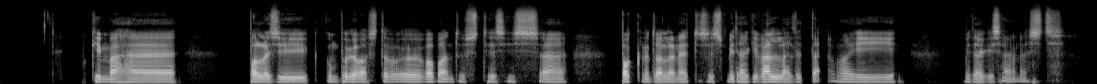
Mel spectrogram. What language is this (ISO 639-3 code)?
vro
